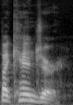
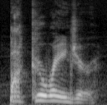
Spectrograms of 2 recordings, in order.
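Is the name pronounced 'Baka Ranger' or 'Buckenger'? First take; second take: Buckenger; Baka Ranger. First: The name is said as 'Buckenger'. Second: The name is said as 'Baka Ranger'. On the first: This is what the show is actually called. The speaker calls it right. "apparently it's called Buckenger" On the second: This is how the title looks when read. The speaker calls it wrong. "I just have always pronounced it Baka Ranger"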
